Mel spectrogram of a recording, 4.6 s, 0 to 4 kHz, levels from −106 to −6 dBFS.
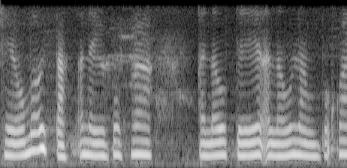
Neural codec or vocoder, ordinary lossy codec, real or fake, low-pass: codec, 16 kHz, 0.9 kbps, LongCat-Audio-Codec; none; fake; 3.6 kHz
